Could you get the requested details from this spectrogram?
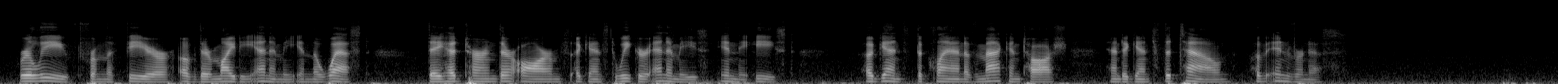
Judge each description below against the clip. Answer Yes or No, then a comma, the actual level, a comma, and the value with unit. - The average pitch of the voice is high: No, low, 125 Hz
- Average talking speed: No, slow, 125 wpm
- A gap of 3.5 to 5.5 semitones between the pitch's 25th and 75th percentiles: No, narrow, 2.4 semitones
